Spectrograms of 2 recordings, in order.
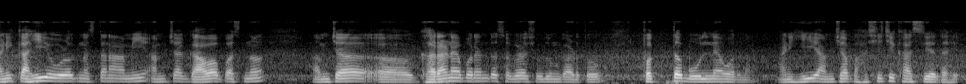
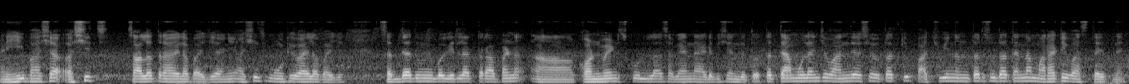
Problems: constant background noise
